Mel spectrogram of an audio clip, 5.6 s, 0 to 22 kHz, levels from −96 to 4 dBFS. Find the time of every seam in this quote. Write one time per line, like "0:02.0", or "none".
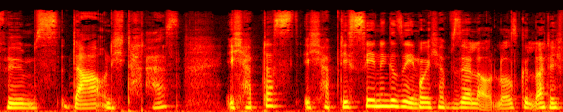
0:01.5
0:04.2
